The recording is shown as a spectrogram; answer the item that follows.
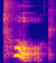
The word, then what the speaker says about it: talk: Walk, talk, August, daughter, all of these long or with walk and talk we have to remember that the L is silent.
